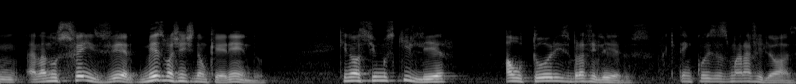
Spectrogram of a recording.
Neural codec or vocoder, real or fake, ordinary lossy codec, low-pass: none; real; none; none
